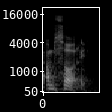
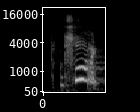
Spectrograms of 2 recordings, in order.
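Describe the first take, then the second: First: Low, soft mock apology; muttered sorry. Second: Very high, softer cutesy sorry; squeaky sorry. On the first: Vlogger apologising between segments: low soft sorry. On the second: Pretend. Vlogger apologising between segments: very high cute sorry. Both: Two contrasting sorry takes.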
